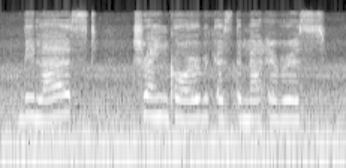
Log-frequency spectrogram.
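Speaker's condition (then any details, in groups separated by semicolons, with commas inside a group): Cerebral palsy; uses a wheelchair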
